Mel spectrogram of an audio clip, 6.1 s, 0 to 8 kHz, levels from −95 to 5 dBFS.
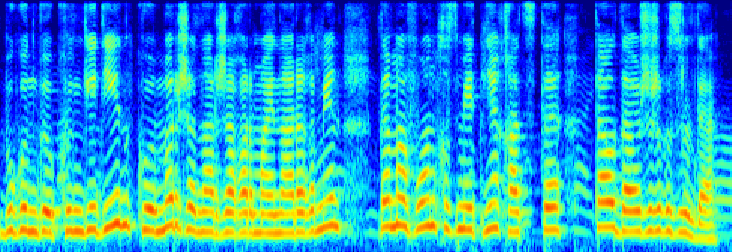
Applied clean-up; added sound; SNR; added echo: none; none; none; none.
